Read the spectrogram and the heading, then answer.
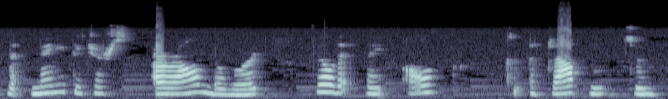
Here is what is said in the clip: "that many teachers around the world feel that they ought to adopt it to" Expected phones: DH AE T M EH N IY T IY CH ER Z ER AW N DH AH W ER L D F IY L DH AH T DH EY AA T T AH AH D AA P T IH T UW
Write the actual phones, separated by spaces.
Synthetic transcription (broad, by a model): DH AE T M EH N IY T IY CH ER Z ER AW N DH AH W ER D F IY L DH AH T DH EY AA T T AH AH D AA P IH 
